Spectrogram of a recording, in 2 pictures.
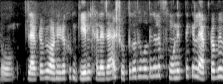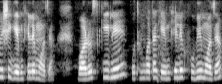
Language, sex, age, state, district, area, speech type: Bengali, female, 18-30, West Bengal, Malda, rural, spontaneous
